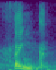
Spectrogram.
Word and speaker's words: think: mencionei na aula anterior o th é aquela pronúncia que a gente tem que colocar a ponta da língua entre os dentes então fica Thank Thank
